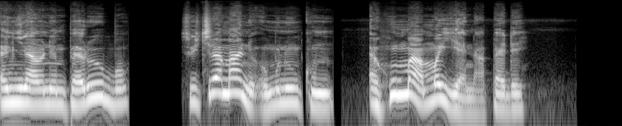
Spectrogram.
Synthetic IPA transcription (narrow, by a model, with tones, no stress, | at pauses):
æ˨ɲĩ˨nã˨mnɪ̃˨m̩˨pʰæ˨ɾu˦bʊ˦ | su˨t͡ɕʰɪ˦ɾɛ˦mã˦nɪ̃˨o˨mũ˦nũ˦ŋ̩˦kʰũ˦m | æ˨hũ˦ma˨mʊ̃˦jɛ˨nã̰˨pʰɛ˦dɪ˦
